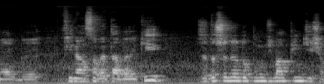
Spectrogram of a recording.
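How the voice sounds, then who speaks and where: With noticeable background noise and audible room echo, a man talks at a very fast pace, his fairly high pitch held to fairly even intonation. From Poland. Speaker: sushi restaurant owner and chef. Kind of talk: casual interview. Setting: in his restaurant.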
